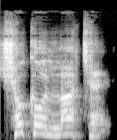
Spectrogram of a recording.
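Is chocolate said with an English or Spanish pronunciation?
Spanish. It is said with a Spanish pronunciation. The speaker calls it right. "chocolate is a Spanish word pronounced chocolate"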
